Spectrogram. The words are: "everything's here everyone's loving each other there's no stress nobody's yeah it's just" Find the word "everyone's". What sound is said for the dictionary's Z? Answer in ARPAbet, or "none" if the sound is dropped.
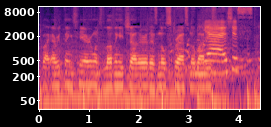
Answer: Z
